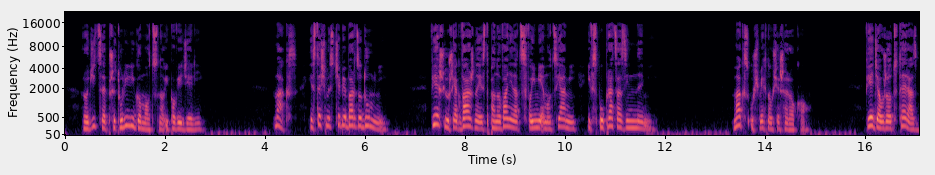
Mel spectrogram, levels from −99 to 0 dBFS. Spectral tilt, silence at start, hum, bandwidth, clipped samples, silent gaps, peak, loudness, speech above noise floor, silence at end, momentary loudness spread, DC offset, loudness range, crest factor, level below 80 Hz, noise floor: -4 dB/octave; 0.35 s; none; 16 kHz; under 0.1%; none; -16 dBFS; -35 LUFS; 31 dB; 0 s; 12 LU; under 0.1%; 6 LU; 20 dB; -70 dBFS; -66 dBFS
